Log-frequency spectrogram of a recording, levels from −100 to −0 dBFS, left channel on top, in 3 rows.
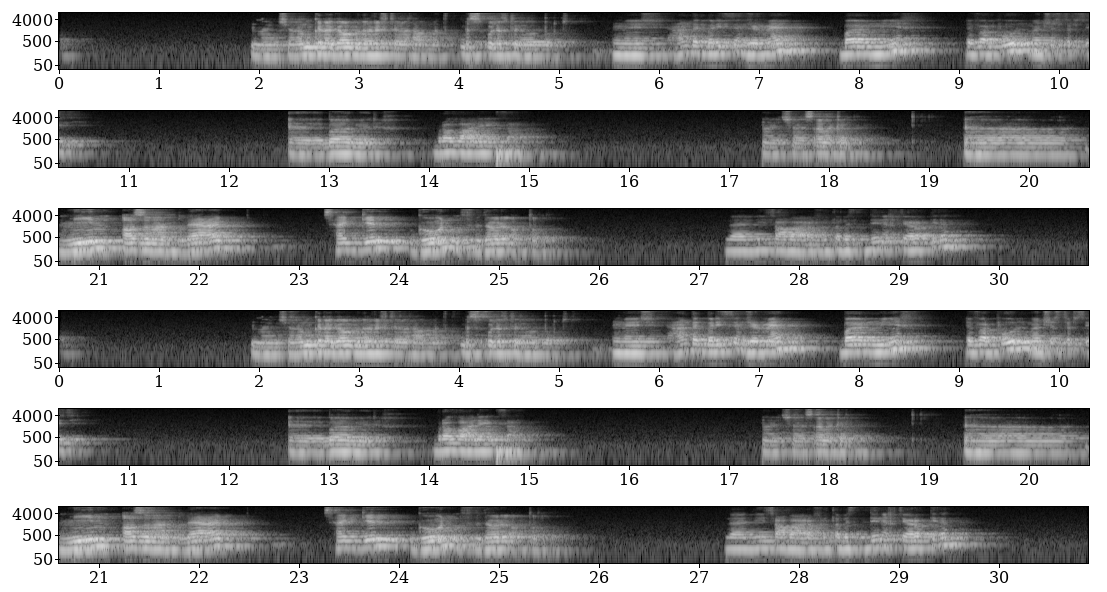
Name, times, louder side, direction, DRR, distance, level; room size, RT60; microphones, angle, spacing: voice 1, 1.9-5.0 12.6-13.6 17.3-18.2 19.3-22.4 23.3-25.5, left 1 dB, 20° left, 3 dB, 3.9 m, -28 dB
voice 2, 5.5-7.4 7.8-8.6 9.1-10.4 14.0-14.9 27.3-29.6, right 1 dB, 60° right, 7 dB, 5.1 m, -28 dB
28.5 x 19.5 x 9.9 m, 0.83 s
head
